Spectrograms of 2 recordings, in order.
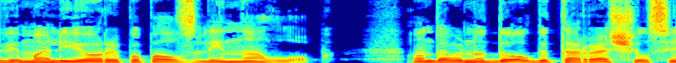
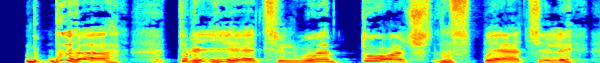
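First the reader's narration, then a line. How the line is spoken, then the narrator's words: Forced out after laughing. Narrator (Russian): выдавил наконец Мальоре, закончив смеяться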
